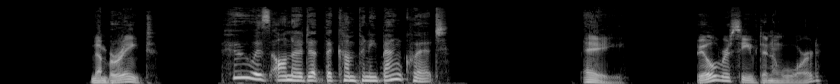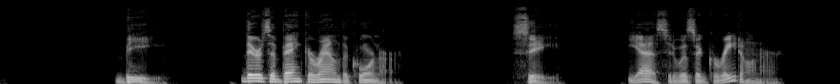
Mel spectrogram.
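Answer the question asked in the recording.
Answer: A: Bill received an award.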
